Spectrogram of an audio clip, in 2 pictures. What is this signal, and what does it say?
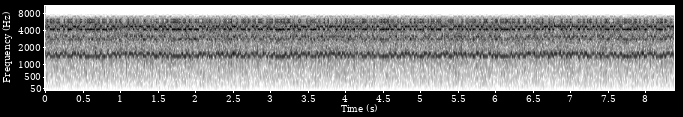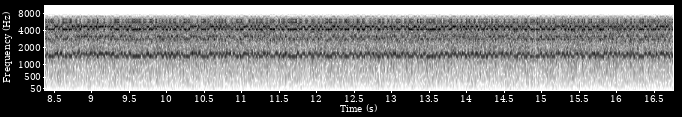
Two-tone teleprinter signal, about 170 Hz shift.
